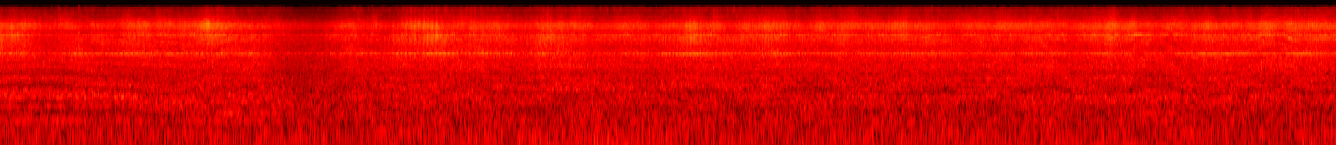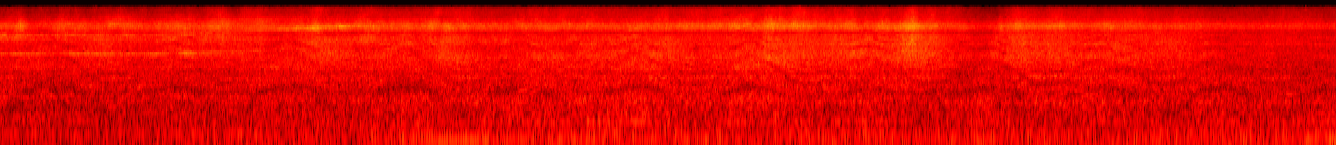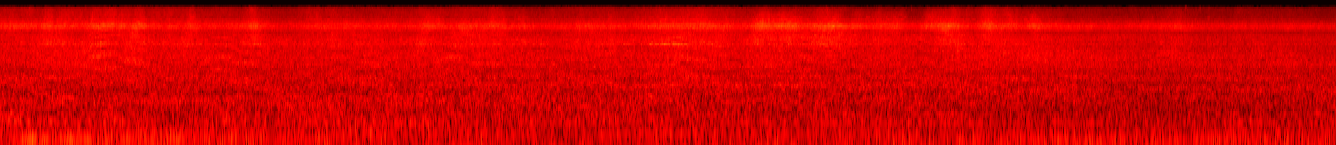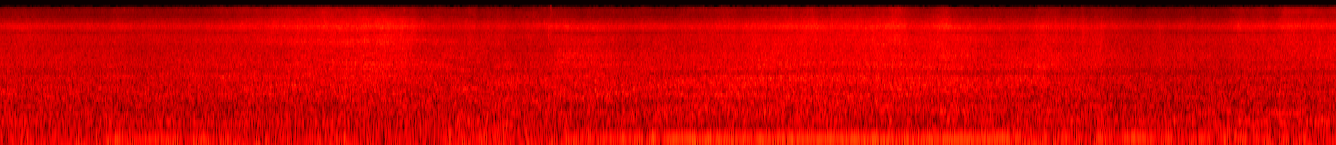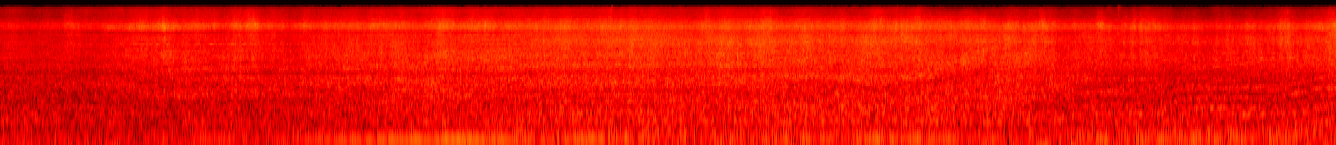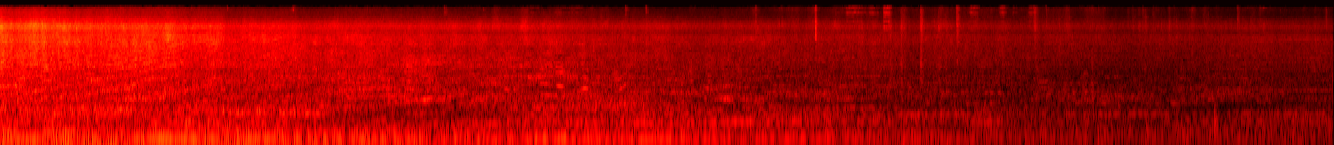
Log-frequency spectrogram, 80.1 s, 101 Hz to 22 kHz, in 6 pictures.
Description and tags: Ambience of the takeoff pad in an airport. Recorded with the Marantz PMD 661 MKII internal stereo mics.
aeropuerto, airport, ambiance, ambience, ambient, ambiente, avi, avion, despegue, field-recording, n, pista-de-despegue, soundscape, spain, takeoff-pad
